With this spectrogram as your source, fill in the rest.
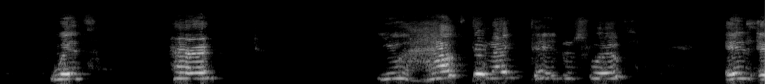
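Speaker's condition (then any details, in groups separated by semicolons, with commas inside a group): Cerebral palsy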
